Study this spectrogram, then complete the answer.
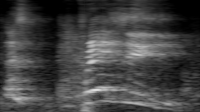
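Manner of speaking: slow, drawn-out amazement; amazed. Retold or imitated. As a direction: stretch it out in disbelief. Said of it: "I was like".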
